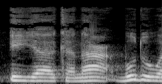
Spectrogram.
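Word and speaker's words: إياك نعبد: düzgün bir şekilde ifade etmektir Ve burdan bizleri iyya kenabudu ve iyya kenabudu havuç orada der her Fidan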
